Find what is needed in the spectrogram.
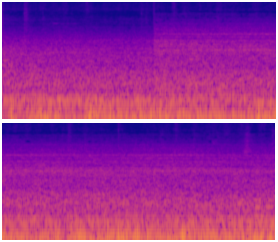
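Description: Steady low rumble of city street noise: traffic and engine drone with no clear single source. A higher hiss joins about two seconds in.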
